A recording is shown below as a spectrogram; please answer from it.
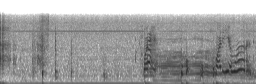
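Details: Macie, a little female whippet in foster care, noted for a very deep voice and a very high-pitched bark, in a small room: quiet taps, then wavering, harmonic whine-like 'talking' that rises and falls in several drawn-out bursts.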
